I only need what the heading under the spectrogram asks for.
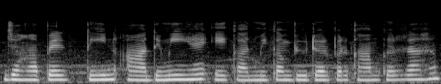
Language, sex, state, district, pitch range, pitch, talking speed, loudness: Hindi, female, Bihar, Katihar, 205-220 Hz, 210 Hz, 175 wpm, -16 LUFS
